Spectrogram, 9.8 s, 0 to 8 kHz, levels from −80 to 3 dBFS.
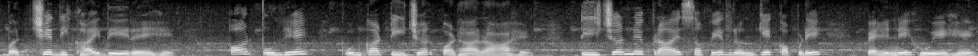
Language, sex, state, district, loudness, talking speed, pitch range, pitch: Hindi, female, Rajasthan, Jaipur, -13 LUFS, 135 wpm, 220-285 Hz, 250 Hz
